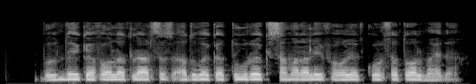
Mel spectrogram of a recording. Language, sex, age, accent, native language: Uzbek, male, 18-24, Farg'ona, Uzbek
